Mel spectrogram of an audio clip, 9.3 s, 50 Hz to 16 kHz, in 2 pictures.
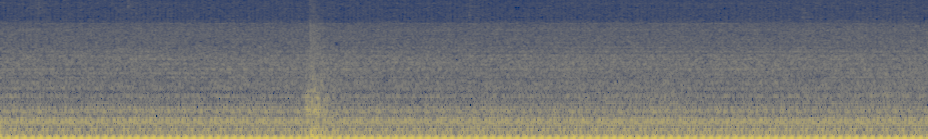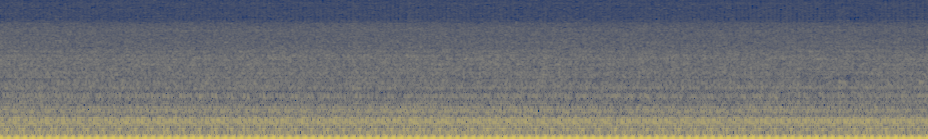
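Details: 3UZ-FE V8-swapped Mercedes C-class cold-started for the first time in 4 months (battery 11.5 V at ignition on): steady, even idle at about three and a half pulses a second, no knocks or misses; starts without issues, a normal healthy cold idle.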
